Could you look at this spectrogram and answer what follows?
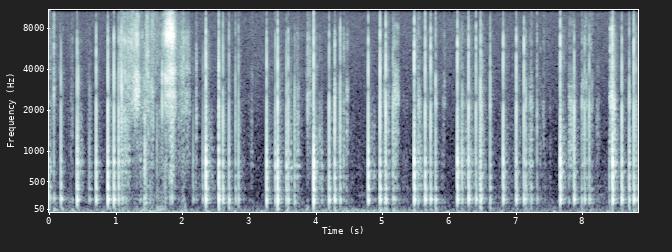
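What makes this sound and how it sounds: Fingertips and nails tap on the cover of a green hardcover paper book held upright, making quick, irregular dry taps with a hollow, low thud and short, clicky tops that die away almost instantly. A brief brushing, scratchy stretch comes early on before the steady bursts of tapping resume through the rest of the clip.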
